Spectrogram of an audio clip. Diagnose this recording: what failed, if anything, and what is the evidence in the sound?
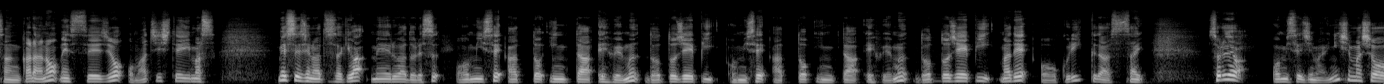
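Listening to this speech recording, nothing stood out that would point to a failure at any stage of the chain.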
